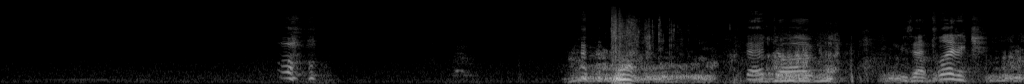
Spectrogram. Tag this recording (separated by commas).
outside, rural or natural, Dog, Speech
